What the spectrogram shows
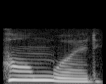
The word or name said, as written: Homewood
